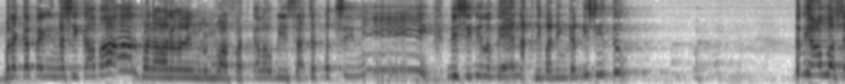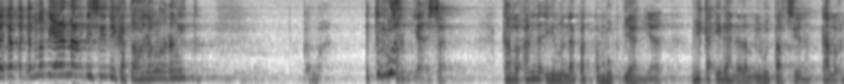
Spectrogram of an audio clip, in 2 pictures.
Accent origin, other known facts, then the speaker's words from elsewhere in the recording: Antapani, West Java, Indonesia; Saya dari Antapani, bisa mengandung, melahirkan tanpa ada seorang ayah.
